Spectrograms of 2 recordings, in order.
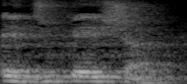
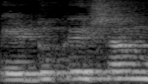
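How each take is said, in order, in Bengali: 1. দ্বিতীয় ব্যঞ্জনটি একটি 'j' ধ্বনি। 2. দ্বিতীয় ব্যঞ্জনটি একটি সাধারণ 'd' ধ্বনি। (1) "কিন্তু এর প্রোনাউন্সিয়েশনটা এডুকেশন" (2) "এখানে এডুকেশন বলি আমরা ঠিকই"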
